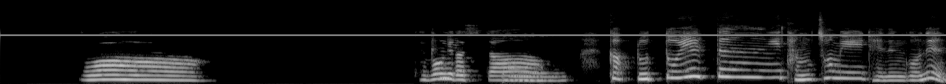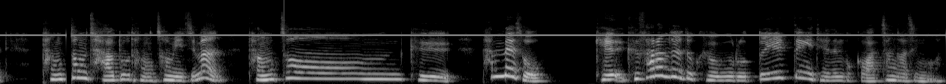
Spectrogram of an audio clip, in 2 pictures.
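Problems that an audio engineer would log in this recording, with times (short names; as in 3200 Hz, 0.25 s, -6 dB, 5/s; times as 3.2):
tone 3900 Hz -28 dBFS
10.12–10.17 gap 54 ms
12.3 pop -11 dBFS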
